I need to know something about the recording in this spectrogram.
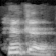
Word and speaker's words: hygge: It's spelled Hygge. It looks like Hygge, but it's really, you pronounce it. So how do you pronounce it for me again? Hygge.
